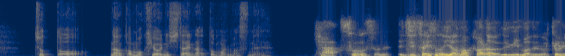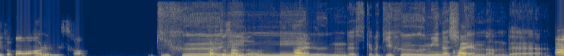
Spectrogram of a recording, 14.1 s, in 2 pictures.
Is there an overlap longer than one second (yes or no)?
yes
